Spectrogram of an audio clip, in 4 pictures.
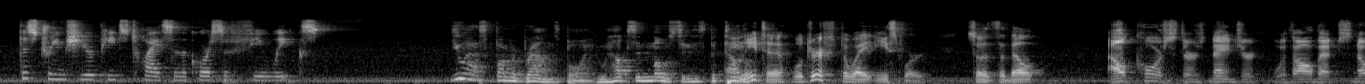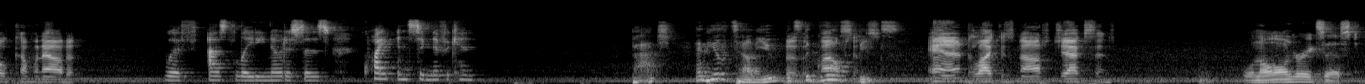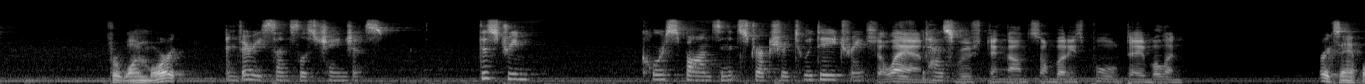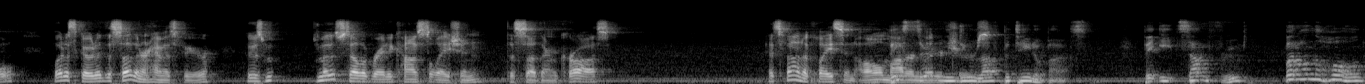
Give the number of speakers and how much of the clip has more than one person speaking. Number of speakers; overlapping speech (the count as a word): four, about 7%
